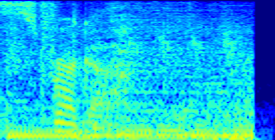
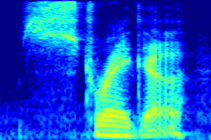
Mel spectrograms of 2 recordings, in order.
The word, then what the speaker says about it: Strega: say they called themselves sprega no they don't um I I hate correcting people but that's not how you pronounce that it's pronounced Strega I what are you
